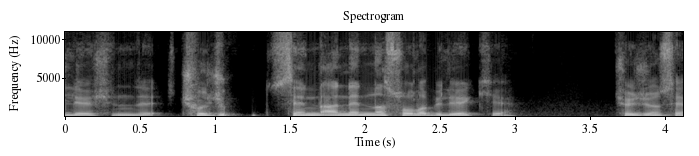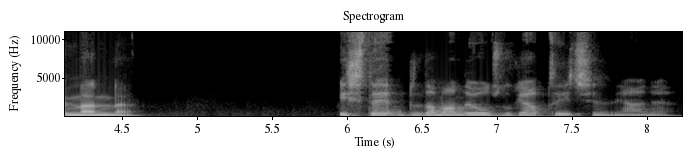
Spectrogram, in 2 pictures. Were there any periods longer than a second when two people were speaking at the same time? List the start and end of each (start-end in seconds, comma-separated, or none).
none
